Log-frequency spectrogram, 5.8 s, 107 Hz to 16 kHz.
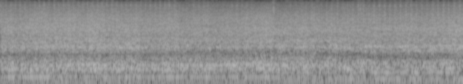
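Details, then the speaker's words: Robeson box fan model 2306, three-speed, 2.4 A motor with surface rust on motor bars, running on high: steady, even rush of air, good airflow, low motor hum, no ticks, rattles or wobble; normal running. "but anyway let's turn it on now it's three speeds and here's high there's a pretty good amount of air"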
